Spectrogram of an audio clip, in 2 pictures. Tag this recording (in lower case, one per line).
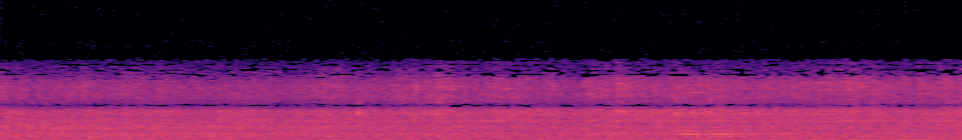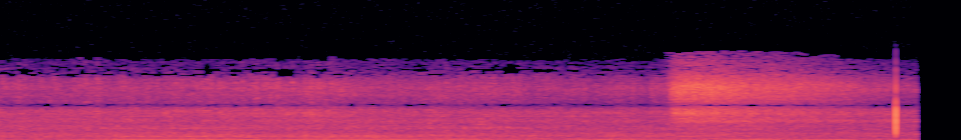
driving buses
vehicle
bus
